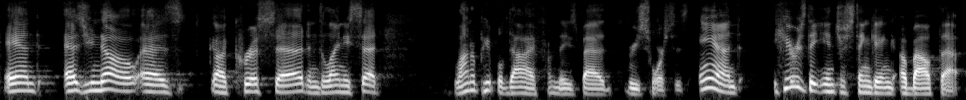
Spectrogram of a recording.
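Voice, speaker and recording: A man's voice: fairly high pitch, lively intonation, unhurried, a little mellow. A man giving a live motivational fundraiser speech as a guest speaker, emphatic and putting questions to the audience. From a developing country.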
